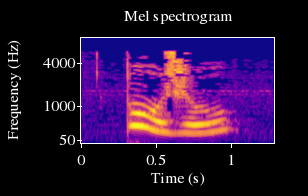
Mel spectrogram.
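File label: "不如", Mandarin Chinese; hsk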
